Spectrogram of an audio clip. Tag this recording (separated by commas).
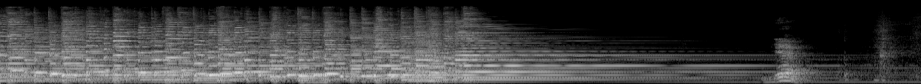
Guitar, Mandolin, Speech, Music, Plucked string instrument, Musical instrument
